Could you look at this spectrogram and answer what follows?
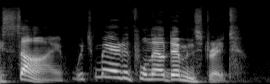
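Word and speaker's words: Psy: and speaking of memes it's Gangnum Style by Sai which Meredith will now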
